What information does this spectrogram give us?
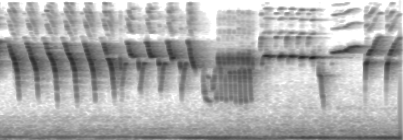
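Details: Canary singing a training master song: a steady series of descending whistled sweeps about four per second, then a dense buzzy roll and a sustained high whistle before more sweeping notes.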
